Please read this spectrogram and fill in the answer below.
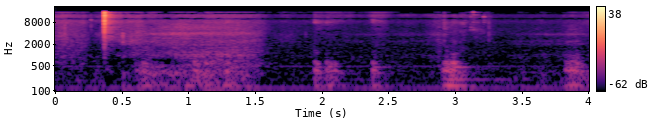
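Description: Quiet grooming sounds: a single sharp click of Ashley Craig Art Deco thinning scissors closing shortly after the start, then a soft rustle through a springer spaniel's coat and a few faint short sounds.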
